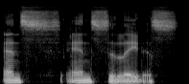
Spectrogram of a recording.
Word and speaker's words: Enceladus: It's pronounced Enceladus.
